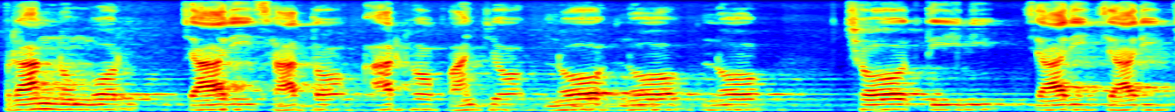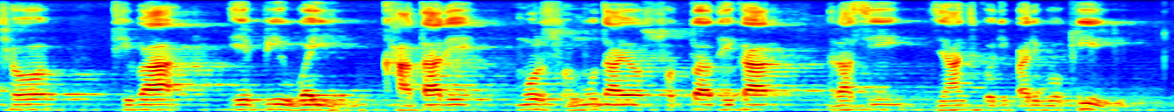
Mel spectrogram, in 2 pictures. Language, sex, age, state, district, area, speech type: Odia, male, 60+, Odisha, Boudh, rural, read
